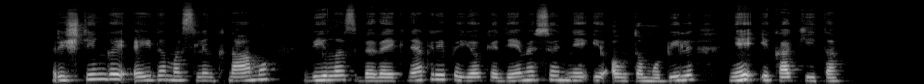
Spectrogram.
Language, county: Lithuanian, Vilnius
